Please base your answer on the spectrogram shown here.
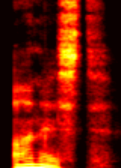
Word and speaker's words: honest: This one an honest man. The H, the H is silent, so it has a vowel sound.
